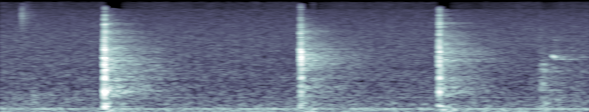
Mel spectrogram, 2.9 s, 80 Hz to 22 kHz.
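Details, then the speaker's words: 1966 Triumph Spitfire MK2: a newly wired cooling fan relay clicks sharply three times about a second apart over a faint hum when the ignition is turned on, showing the relay switches properly. "hear the relay clicking okay so that's it"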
